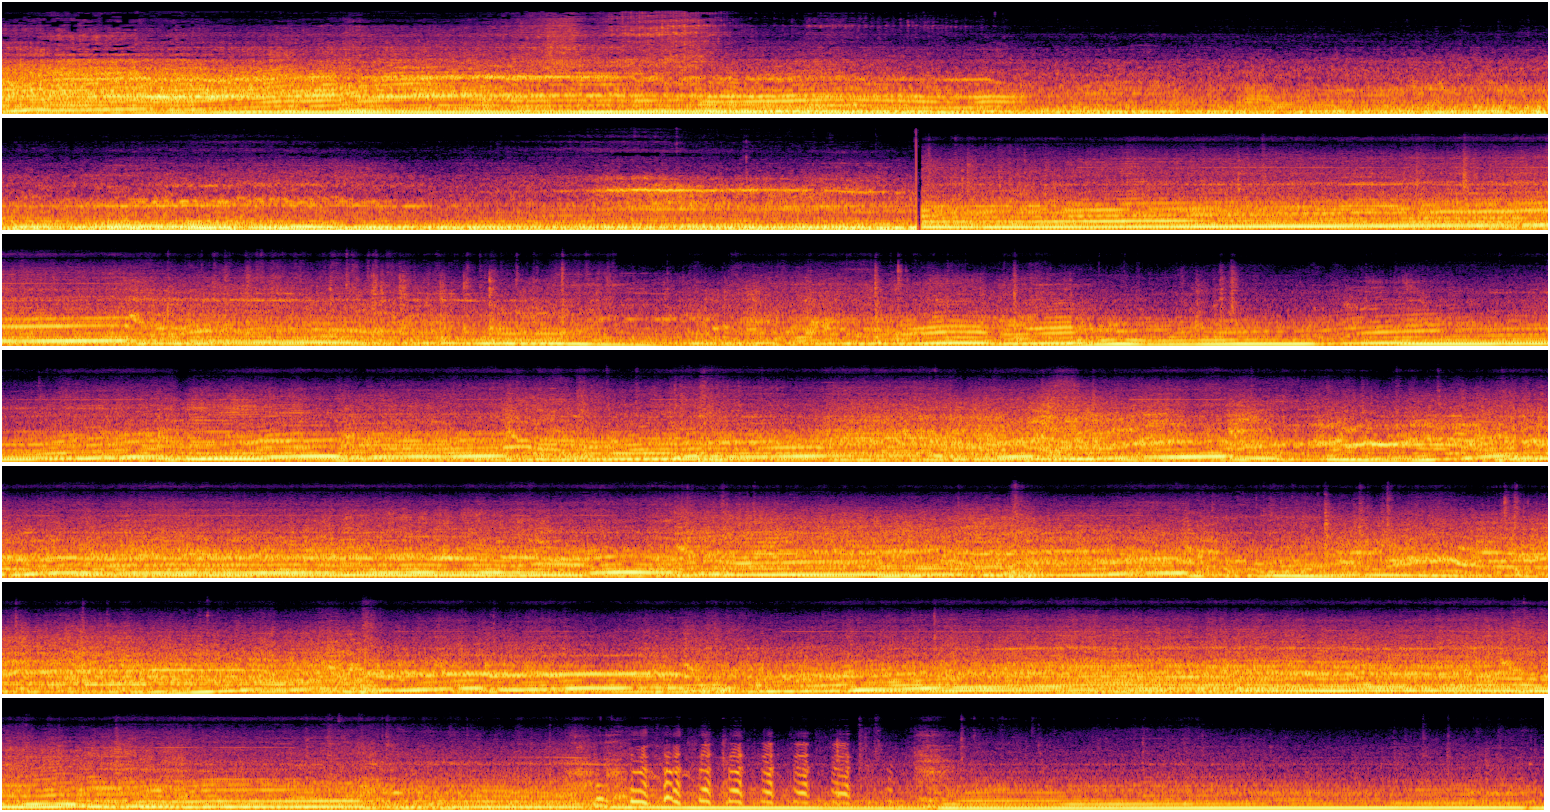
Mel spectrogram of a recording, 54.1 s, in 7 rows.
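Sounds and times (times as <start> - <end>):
tyre squeal: 10.3 - 12.3.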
